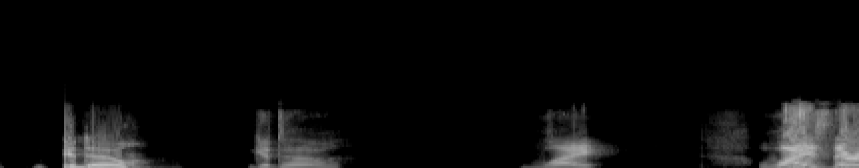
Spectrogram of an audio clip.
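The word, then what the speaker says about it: Godot: mouth sarus he's an idiot gdot's name isn't pronounced Gat then how is it pronounced Jin how's it pronounced gdau gdau why why is there a te in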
